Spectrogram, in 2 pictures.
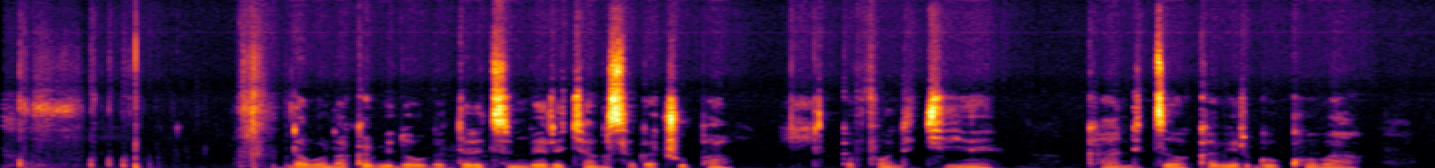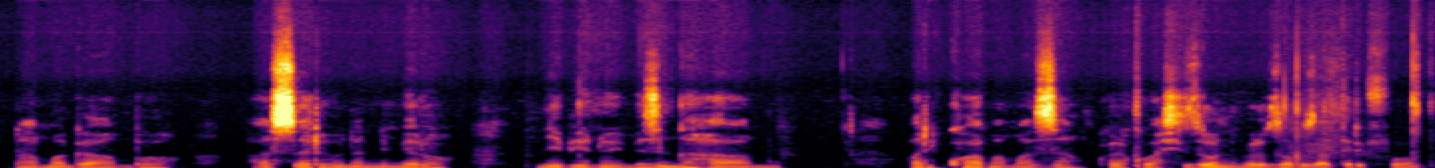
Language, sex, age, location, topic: Kinyarwanda, female, 18-24, Huye, health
